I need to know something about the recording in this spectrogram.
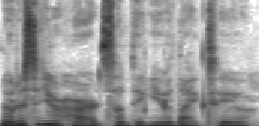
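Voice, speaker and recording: A woman leading a guided religious meditation in a soft, near-whispered voice, gentle and calm, leaving long pauses. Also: on the high side, breathy edge, rough recording.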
